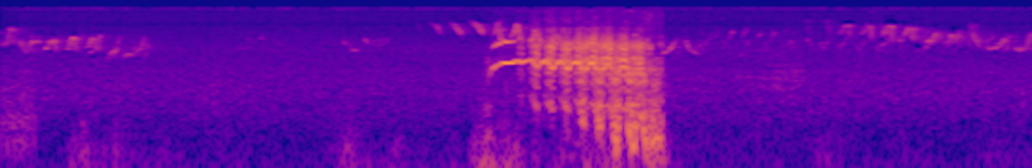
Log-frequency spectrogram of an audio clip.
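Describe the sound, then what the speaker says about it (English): A loud horse whinny rings out in the middle, a long quavering neigh, with birds chirping softly before and after. "H. H for horse."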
